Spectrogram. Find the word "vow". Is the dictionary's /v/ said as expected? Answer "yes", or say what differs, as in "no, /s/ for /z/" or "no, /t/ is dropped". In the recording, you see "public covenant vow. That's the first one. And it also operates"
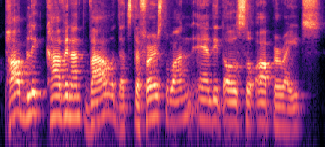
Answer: yes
